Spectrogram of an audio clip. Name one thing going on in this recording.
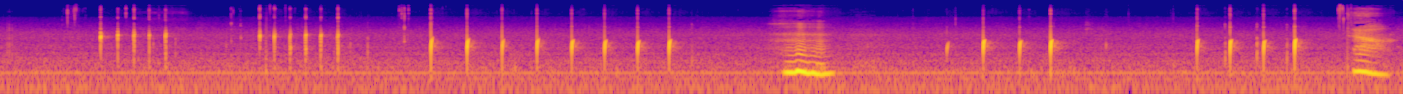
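A parrot makes rapid soft clicking sounds close by.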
